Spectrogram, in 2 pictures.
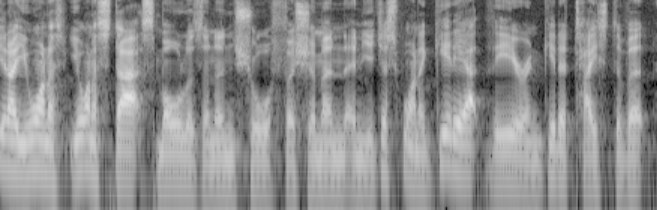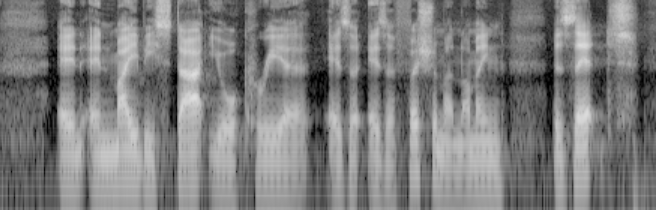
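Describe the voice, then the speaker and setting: Fairly low-pitched man with a New Zealand accent, moderate pace and ordinary pitch variation, on a very clean recording with a silent background. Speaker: podcast host and fisherman. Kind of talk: interview. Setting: hotel conference venue. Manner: halting.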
